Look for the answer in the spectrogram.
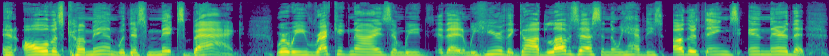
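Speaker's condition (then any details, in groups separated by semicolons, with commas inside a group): No condition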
